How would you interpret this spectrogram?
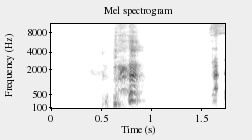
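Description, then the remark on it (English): A strained, stuck-sounding cough and throat clearing, two short rough bursts about a second apart, with nothing else around them. “I feel like I got a cough, but it's like not coming out. It's like kind of stuck in my throat.”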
